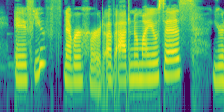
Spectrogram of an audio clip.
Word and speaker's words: adenomyosis: Kind of sounds like endometriosis, and actually it hangs out quite often with endo, but it is different from endo. We're talking about adenomyosis.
